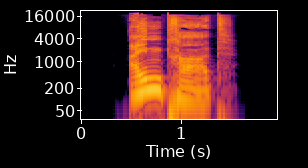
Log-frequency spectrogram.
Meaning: first/third-person singular dependent preterite of eintreten
- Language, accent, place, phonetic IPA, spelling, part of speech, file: German, Germany, Berlin, [ˈaɪ̯ntʁaːt], eintrat, verb, De-eintrat.ogg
